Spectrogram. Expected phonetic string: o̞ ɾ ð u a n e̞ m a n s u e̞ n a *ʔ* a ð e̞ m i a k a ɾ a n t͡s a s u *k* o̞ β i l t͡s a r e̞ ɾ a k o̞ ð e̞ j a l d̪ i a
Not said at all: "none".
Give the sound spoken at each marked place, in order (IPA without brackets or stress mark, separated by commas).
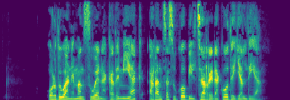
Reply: k, k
